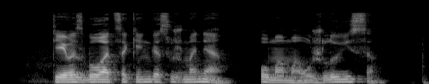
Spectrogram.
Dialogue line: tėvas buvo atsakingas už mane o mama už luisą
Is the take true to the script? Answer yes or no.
yes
